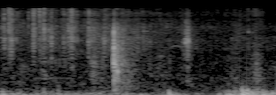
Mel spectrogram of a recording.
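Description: Handling sounds: two sharp clicks and then several low thumps, as a dog lead is handled and steps move on a wooden deck.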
